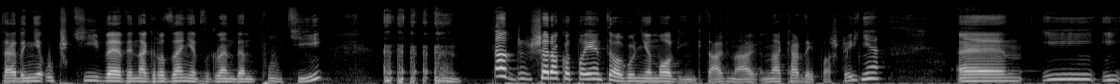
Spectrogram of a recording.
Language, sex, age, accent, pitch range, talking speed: Polish, female, 20-39, native, 130-200 Hz, 95 wpm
